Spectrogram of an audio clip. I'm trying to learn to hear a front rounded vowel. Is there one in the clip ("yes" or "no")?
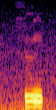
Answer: no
